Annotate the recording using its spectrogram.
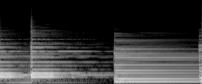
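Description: Digital piano playing a 12-bar blues accompaniment: the right hand strikes an F-major triad in a long-short-short rhythm over a left-hand walking bass. A short chord lands just after the start, and a new chord with a lower bass note comes in about a second in, each fading after it is struck.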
